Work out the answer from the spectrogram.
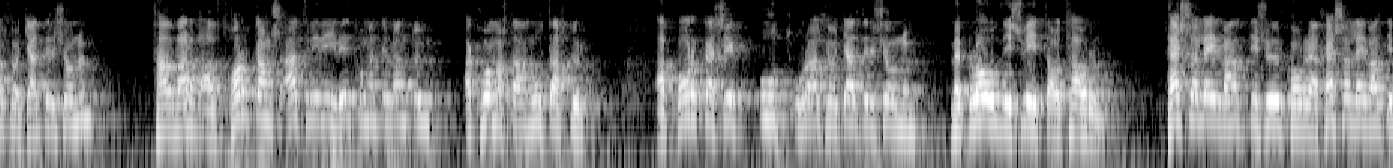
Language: Icelandic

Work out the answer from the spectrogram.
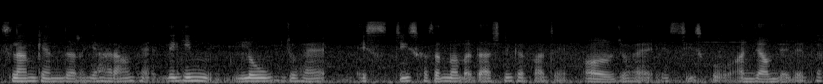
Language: Urdu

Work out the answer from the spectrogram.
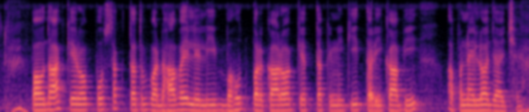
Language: Maithili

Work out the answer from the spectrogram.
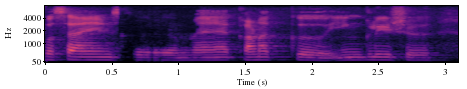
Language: Malayalam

